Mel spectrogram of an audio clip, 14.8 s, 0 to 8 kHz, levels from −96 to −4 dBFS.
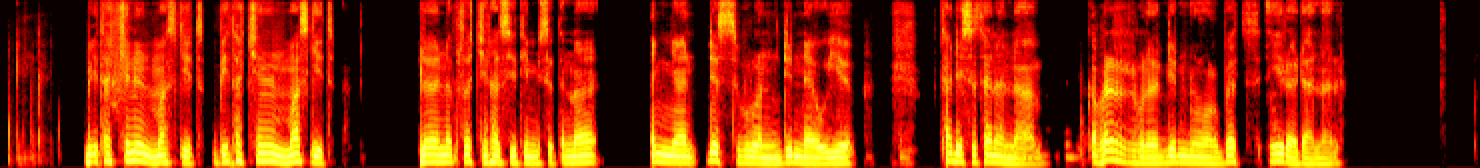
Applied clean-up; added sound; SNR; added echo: none; none; none; none.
